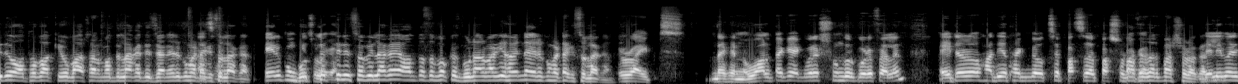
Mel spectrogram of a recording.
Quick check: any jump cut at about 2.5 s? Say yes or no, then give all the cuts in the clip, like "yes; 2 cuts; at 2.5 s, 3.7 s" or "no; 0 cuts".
no; 0 cuts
